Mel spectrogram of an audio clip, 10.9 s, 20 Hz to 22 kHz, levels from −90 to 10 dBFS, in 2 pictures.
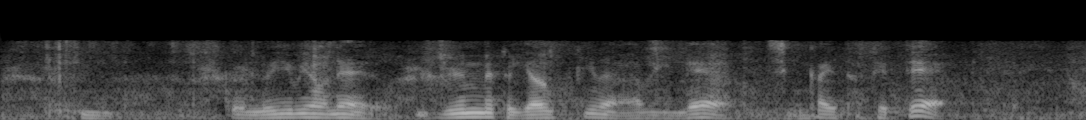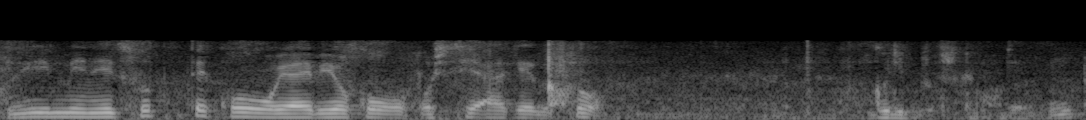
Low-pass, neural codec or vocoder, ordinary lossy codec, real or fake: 5.4 kHz; codec, 16 kHz, 4 kbps, X-Codec, WavLM features, trained on Multilingual LibriSpeech; MP3, 32 kbps; fake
